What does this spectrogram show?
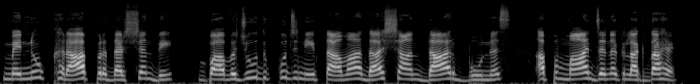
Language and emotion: Punjabi, disgusted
